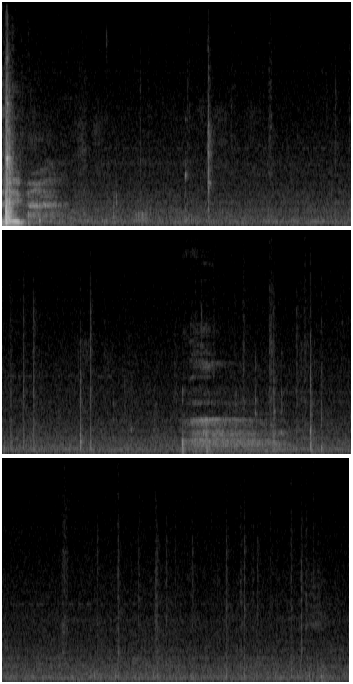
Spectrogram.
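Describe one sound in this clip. A paintbrush taps and brushes softly against a small plastic figure.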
